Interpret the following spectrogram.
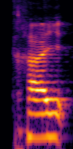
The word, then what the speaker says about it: trail: bon sens avec vous pourquoi prononce tu trahis et non 13 comme en france est moins d'anglais ah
